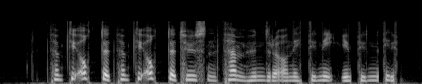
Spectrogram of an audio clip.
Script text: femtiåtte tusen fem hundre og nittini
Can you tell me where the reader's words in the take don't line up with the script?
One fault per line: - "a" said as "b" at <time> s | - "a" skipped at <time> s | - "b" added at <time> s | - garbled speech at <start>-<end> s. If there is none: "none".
- "femtiåtte" added at 1.2 s
- garbled speech at 3.4-4.0 s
